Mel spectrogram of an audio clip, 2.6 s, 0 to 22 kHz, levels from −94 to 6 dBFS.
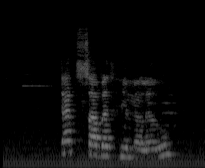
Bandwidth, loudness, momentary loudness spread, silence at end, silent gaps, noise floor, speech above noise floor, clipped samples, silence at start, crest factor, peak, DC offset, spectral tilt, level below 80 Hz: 12 kHz; -54 LUFS; 12 LU; 0.35 s; none; -76 dBFS; 22 dB; under 0.1%; 0.25 s; 22 dB; -34 dBFS; under 0.1%; -3 dB/octave; -82 dBFS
